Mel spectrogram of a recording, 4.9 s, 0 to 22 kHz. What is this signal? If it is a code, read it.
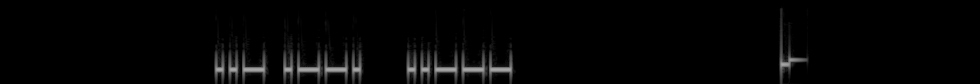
Morse code, heard as a keyed tone, about 34 wpm, 700 Hz. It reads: UP 2
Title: Common QSO Phrases 35wpm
